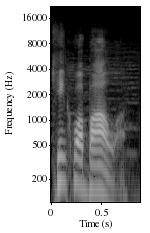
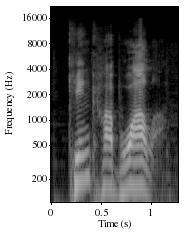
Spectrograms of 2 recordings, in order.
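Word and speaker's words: Kinkhabwala: Andrew Catalan, joined by James Lofton and Aditi Kinkwabala. I think I butchered that. Kinkwabala. There we go.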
